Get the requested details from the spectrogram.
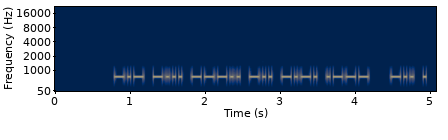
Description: Morse code, heard as a keyed tone, about 27 wpm, 700 Hz. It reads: KB8DCJ DE
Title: USA Callsign DE Callsign - 6 Characters - 28wpm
